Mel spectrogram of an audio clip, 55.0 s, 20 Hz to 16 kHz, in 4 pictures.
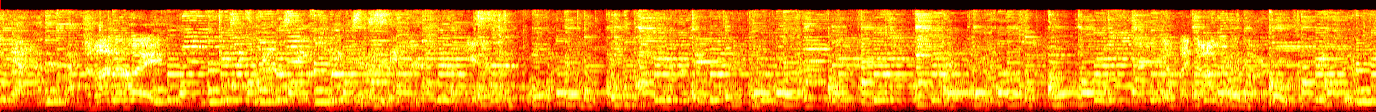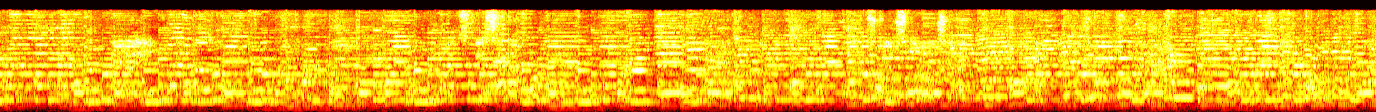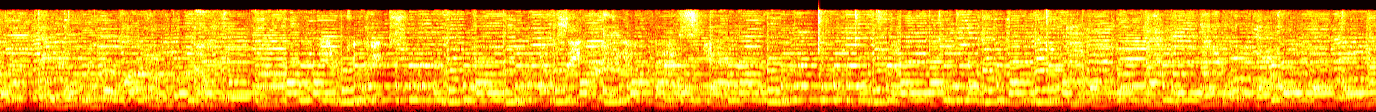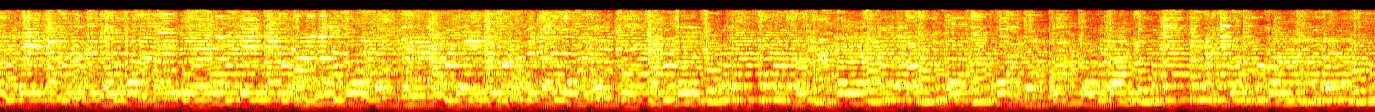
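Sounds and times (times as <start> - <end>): banjo picking: 0.0 - 55.0
bowed fiddle melody: 0.0 - 55.0.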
